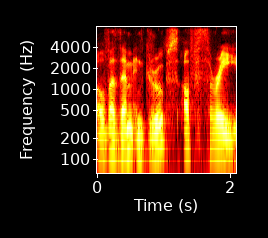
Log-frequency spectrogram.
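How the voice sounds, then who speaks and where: A man's very slow speech in a German accent, at a medium pitch with ordinary pitch variation. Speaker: software developer. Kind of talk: casual chat while coding.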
